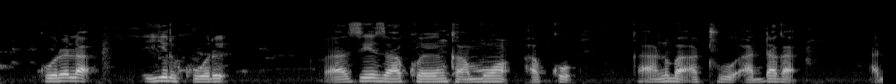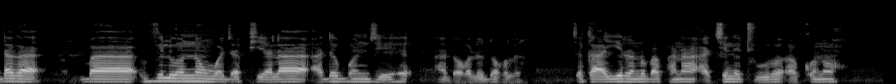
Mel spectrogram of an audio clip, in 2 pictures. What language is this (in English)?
Southern Dagaare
